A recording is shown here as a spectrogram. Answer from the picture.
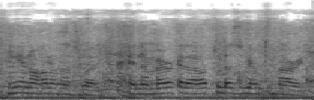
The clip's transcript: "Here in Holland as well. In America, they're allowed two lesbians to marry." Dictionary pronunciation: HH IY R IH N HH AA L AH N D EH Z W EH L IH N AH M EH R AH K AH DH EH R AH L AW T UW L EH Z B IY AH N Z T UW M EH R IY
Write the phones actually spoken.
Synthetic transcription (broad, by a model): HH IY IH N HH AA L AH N EH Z W EH L IH N AH M EH R AH K AH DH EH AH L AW T UW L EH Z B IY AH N T UW M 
